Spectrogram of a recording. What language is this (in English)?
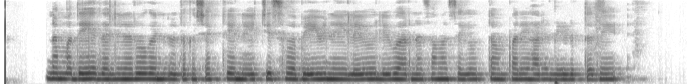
Kannada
